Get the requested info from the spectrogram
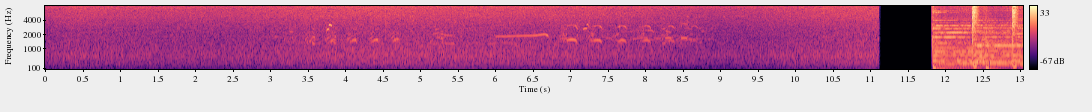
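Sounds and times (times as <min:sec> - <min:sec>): steady background hiss: 0:00.0 - 0:11.2
bird whistling: 0:03.0 - 0:08.8.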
